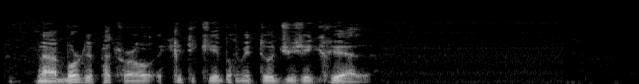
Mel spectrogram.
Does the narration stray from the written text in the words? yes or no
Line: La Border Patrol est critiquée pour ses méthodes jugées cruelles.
yes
